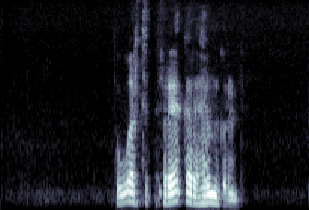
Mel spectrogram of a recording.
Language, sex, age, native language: Icelandic, male, 50-59, Icelandic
